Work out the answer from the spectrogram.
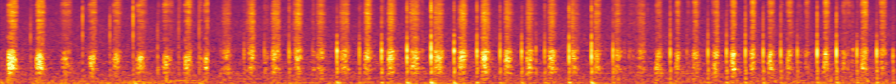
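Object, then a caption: MDF or hardboard panel. A pencil tip scratches and shades the surface of a small, solid, square brown MDF or hardboard panel held between the fingers. Dozens of quick back-and-forth strokes make a steady, dry, bright rasping, each stroke short with almost no ring.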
